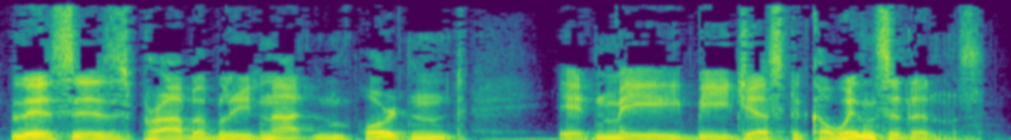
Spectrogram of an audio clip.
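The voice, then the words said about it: Harvard accent. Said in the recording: “Jackson began in a Harvard accent”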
